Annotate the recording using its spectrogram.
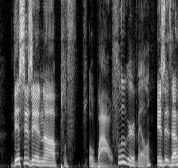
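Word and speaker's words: Pflugerville: is in uh wow flugerville is is that how you pronounce it flugerville you don't pronounce the P the p is something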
